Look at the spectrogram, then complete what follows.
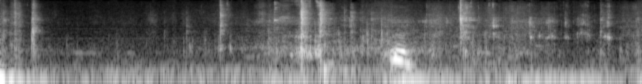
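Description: Faint, scattered clicks and cracks of crab and lobster shells being handled and picked apart while eating, with a short falling hum from one of the eaters about four seconds in.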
